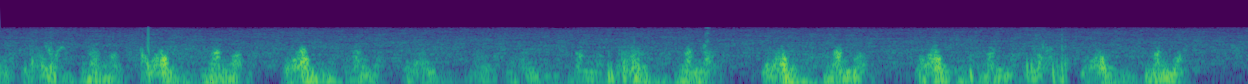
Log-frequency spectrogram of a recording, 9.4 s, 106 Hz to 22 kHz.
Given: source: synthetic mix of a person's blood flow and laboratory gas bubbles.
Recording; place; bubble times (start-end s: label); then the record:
Doppler ultrasound of blood flow; precordium
0.22-0.28 s: bubbles
0.33-0.50 s: bubbles
0.65-0.77 s: bubbles
1.03-1.17 s: bubbles
4.53-4.88 s: bubbles
5.27-5.42 s: bubbles
7.25-7.33 s: bubbles
7.67-8.03 s: bubbles
From the record:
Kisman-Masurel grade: 222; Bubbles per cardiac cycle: several, 3 to 8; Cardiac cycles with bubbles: 10 to 50%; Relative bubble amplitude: moderate (0.250 to 0.450); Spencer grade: 2 (many but less than half of the cardiac periods contain bubble signals, singularly or in groups); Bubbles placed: only in the low amplitude regions of the cardiac cycle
